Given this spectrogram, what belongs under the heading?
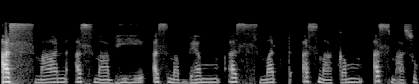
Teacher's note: जहां कहीं भी अस्मद सर्वनाम शब्द रूप है, जहां पर स का प्रयोग हुआ है, वो हर स्थान पर दंत्य स है। दंत्य स माने जिसको आप लोग सरोते वाला स कहते हैं, ये स।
